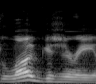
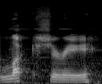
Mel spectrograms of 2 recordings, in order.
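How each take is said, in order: First: The middle consonant is a voiced g sound. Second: The middle consonant is a voiceless k sound. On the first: "usually I say it as luxury, like a lug" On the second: "not luxury"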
